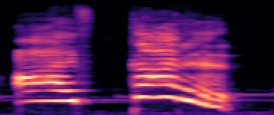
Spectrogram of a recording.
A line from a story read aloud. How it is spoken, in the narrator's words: said excitedly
